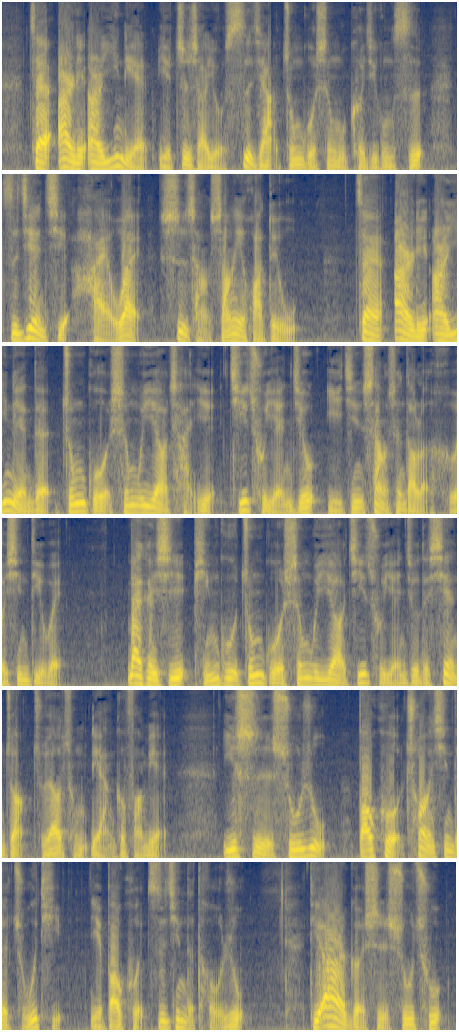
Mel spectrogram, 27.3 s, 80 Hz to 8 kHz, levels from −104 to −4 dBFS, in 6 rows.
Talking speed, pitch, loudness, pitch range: 245 characters per minute, 105 Hz, -13 LUFS, 85-120 Hz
